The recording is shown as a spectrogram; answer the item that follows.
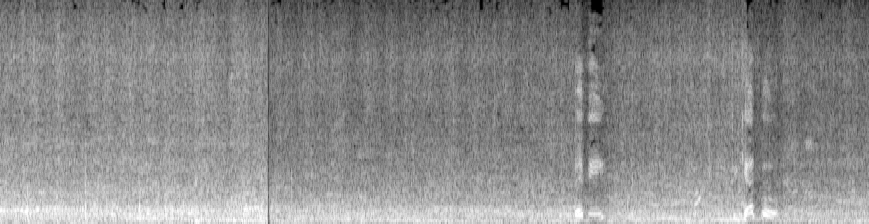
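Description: Steady rush of an indoor fountain's water jets splashing into the basin, under a background of voices. Two short voice sounds rise out of it near the end.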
